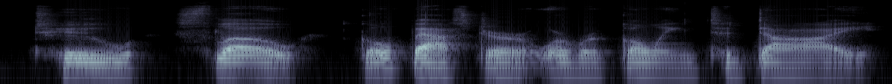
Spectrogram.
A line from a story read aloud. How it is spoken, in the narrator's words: He growled through his teeth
